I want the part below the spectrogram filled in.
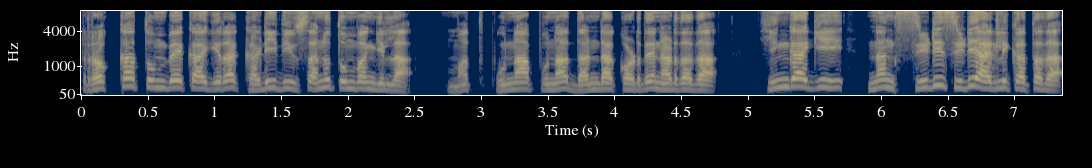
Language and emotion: Kannada, angry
